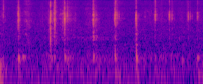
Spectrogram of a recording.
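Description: Faint, irregular light clicks and crackles from fingers rubbing and pressing an embossed black-cardstock butterfly diecut against a paper-covered table while working metallic wax into it.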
